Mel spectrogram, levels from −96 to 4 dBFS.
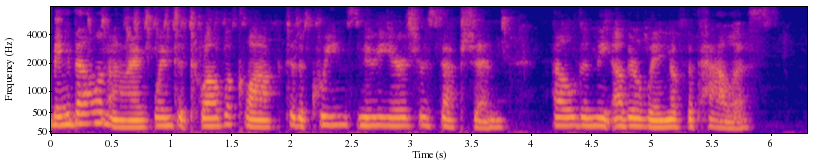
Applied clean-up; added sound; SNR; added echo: neural mask model DeepFilterNet 3.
